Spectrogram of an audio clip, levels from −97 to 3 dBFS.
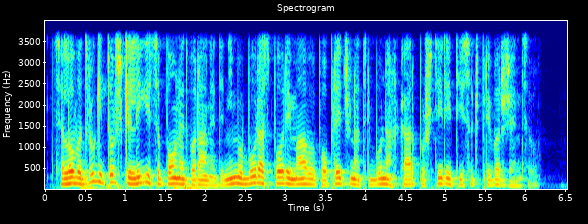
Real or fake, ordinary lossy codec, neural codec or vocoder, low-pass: real; none; none; 3.6 kHz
